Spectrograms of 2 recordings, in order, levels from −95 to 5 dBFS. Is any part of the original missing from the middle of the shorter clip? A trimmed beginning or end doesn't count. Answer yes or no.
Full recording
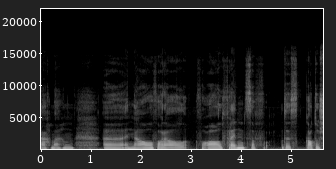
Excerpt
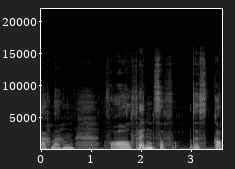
yes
